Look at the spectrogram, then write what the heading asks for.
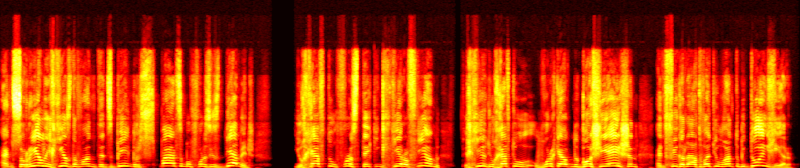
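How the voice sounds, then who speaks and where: A man voicing a simple, excitable male wagon driver who speaks broken English in a raised voice. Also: moderate pace, no echo. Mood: pleading. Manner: broken English, raised pitch, talks in a rush.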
